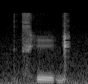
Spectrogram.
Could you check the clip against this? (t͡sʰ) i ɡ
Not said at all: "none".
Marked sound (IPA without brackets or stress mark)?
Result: t͡sʰ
